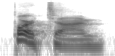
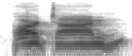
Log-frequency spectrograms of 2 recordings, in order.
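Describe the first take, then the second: First: It is said with a lively, shrugging expression. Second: It is said in a flat, lifeless tone. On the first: The speaker calls it right. "it's supposed to be like he's going, eh" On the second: The speaker calls it wrong. "It's so flat"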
